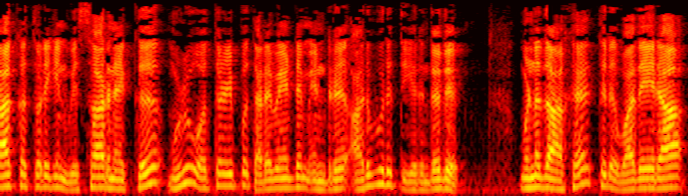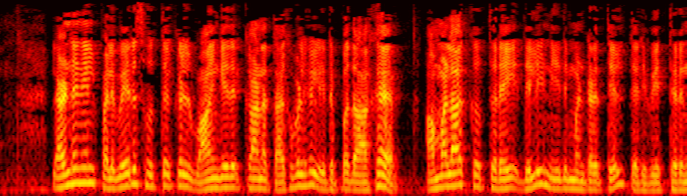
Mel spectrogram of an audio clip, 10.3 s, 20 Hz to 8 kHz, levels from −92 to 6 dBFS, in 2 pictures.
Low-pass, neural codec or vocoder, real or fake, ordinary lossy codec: none; none; real; none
